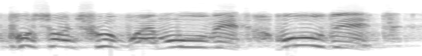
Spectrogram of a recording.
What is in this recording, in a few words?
radio lets go, pirate; Counter Strike Model Pack; CS:GO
